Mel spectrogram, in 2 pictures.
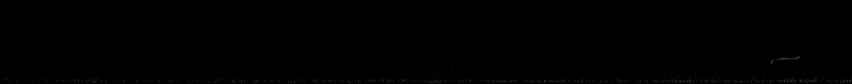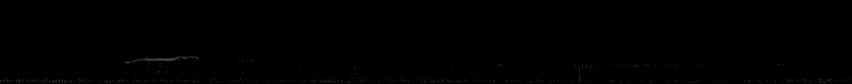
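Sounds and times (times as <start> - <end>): faint high chirps: 5.8 - 8.8, 9.7 - 11.9
wavering animal call: 7.6 - 8.2, 9.7 - 10.7
whistle-like animal call: 7.7 - 8.0, 9.8 - 10.6.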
